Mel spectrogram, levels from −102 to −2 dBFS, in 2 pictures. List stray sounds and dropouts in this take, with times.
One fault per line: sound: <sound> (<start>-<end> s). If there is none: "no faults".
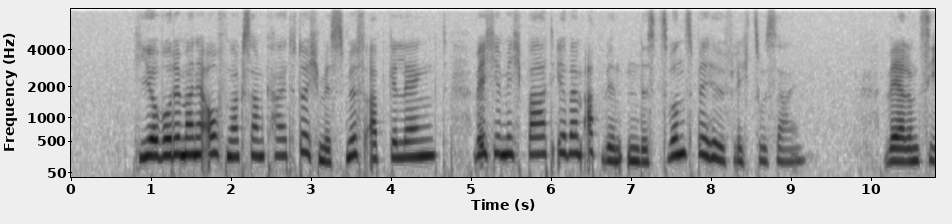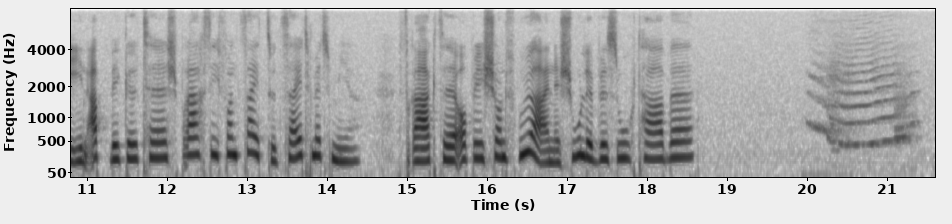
sound: squeak (19.9-21.5 s)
